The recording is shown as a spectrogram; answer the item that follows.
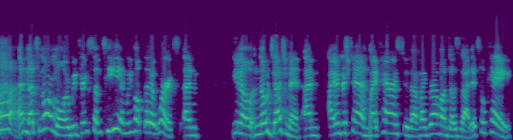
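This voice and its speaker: Her high-pitched voice swings very widely as the woman moves at a fairly quick pace. The sound is dry and close with no echo. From Venezuela. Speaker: medical graduate. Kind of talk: interview.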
